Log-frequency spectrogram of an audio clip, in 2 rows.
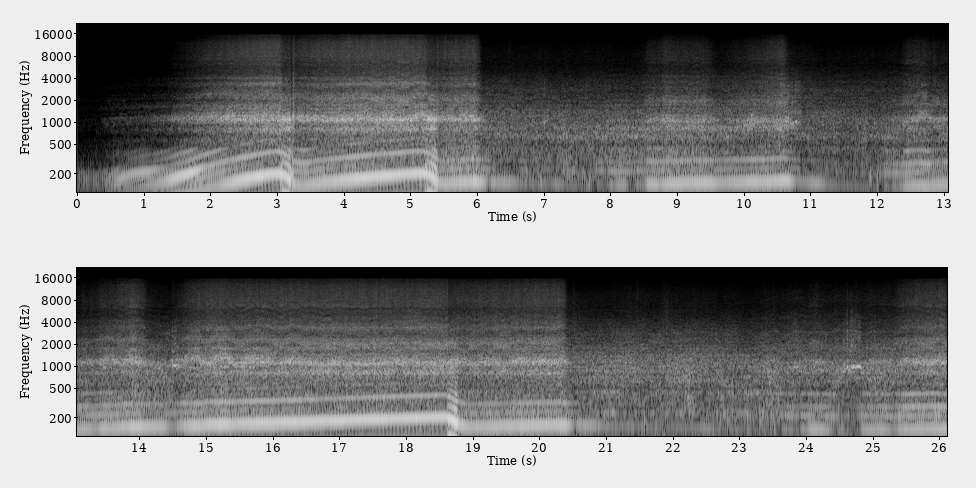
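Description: Mercedes-Benz SLC 200's turbocharged four-cylinder engine and exhaust accelerating hard, pitch rising and dropping at two quick upshifts in the first five or six seconds, then easing to a steady cruise. It pulls again in a long rising run that ends in another upshift about two-thirds of the way through, then settles to a quieter cruise near the end.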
